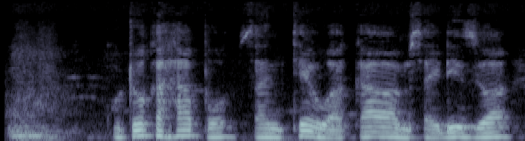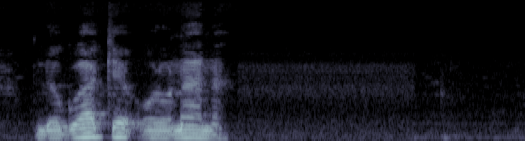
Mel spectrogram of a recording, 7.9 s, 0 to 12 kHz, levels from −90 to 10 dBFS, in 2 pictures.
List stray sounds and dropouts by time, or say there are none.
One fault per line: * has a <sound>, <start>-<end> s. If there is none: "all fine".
all fine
